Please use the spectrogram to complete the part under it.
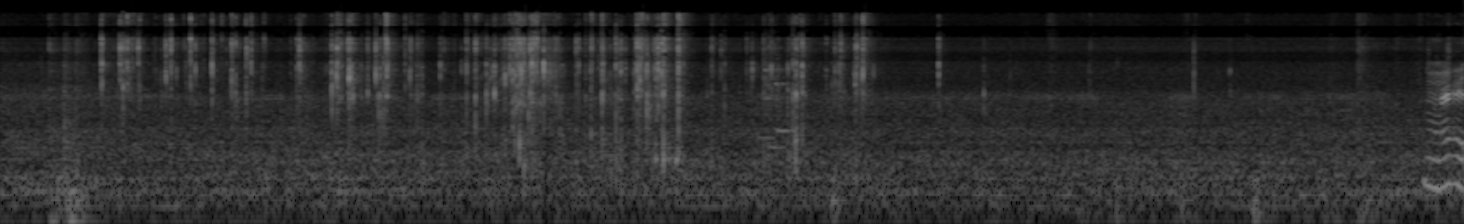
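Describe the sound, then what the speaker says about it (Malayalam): Dairy Milk chocolate being cut into pieces, a run of crisp snapping and crunching knife strokes, busiest early and thinning out later, with a voice talking over it. "ഇനി നമുക്ക് ഡയറി മിൽക്ക് മുറിച്ചെടുക്കാം"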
